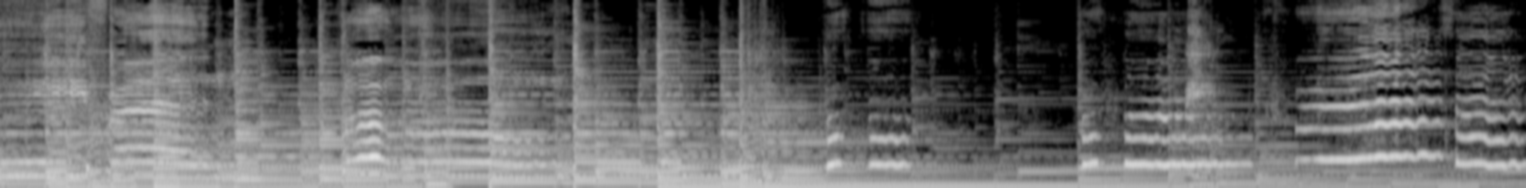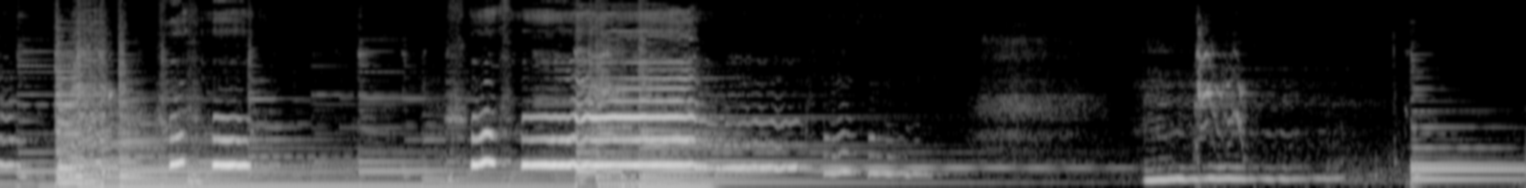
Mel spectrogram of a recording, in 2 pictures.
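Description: Acoustic guitar with a singer's wordless, drawn-out vocal notes, the song winding down and fading out a little after twenty seconds in. A couple of soft, isolated guitar notes follow near the end.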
